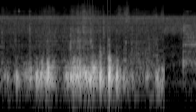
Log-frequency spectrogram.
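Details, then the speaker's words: Older-style MTD mower deck spindle turned by hand: rough gritty rumble in uneven bursts; old bearings dry and worn, grease washed out by water causing rust and corrosion. "What happens, you get water in there and it washes out the grease, then your bearings start rusting and corroding and everything. And you hear how dry it"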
